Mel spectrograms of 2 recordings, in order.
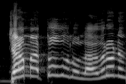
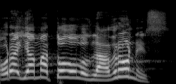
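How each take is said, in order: First: Louder, higher repeat of a divine order; insistent command. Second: Retold divine order, raised and louder; firm command. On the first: Retold or imitated. The Lord overrules the reluctant preacher, insistent command. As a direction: cut in high and loud, overruling the protest. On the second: The Lord instructs the preacher to call the thieves, firm command. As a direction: give the order high and forceful.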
